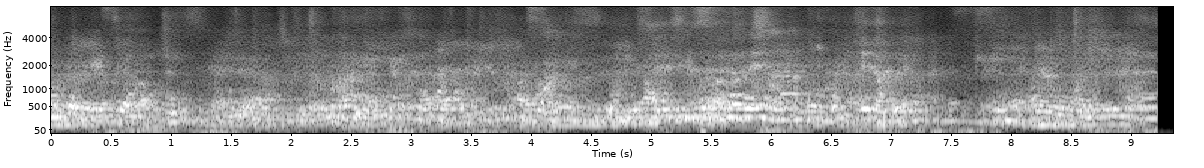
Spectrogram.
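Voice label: people talking in the background, room tone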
